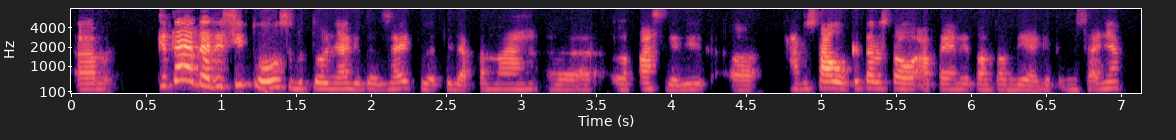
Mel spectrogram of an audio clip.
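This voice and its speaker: A woman's voice: medium pitch, fast talker, fairly bright tone, breathy edge, dry recording, highs cut off. A woman, a parent, giving an informal webinar talk from home, chatty with many fillers and acted quotes of parent and child. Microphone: computer mic on a video call.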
